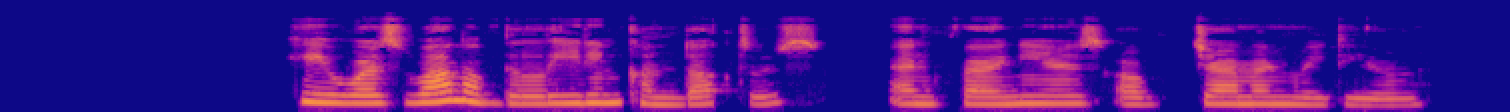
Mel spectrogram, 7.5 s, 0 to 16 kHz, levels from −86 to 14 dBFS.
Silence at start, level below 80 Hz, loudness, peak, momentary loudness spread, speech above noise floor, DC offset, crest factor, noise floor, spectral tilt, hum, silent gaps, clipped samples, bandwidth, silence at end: 1.45 s; -72 dBFS; -21 LUFS; 0 dBFS; 14 LU; over 69 dB; under 0.1%; 22 dB; under -90 dBFS; -3.5 dB/octave; none; 4.15-4.44 s, 5.84-5.95 s; under 0.1%; 9.6 kHz; 0.45 s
